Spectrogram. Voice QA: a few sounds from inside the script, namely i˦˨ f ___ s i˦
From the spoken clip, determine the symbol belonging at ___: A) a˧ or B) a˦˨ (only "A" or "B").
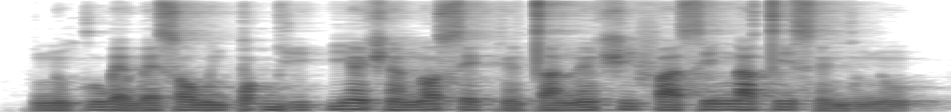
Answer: A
